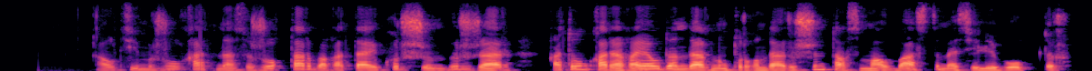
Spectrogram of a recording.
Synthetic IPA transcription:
ɑlˠt̪ʰe̞mɪɾʒo̞lˠqʰɑt̪ənɑs̬əʒo̞q̚t̪ʰɑɾbɑʁɑt̪ɑjkʲʰʏɾʃɪmʏɾʒɑɾ | qʰɑt̪oɴqʰɑɾɑʁɑjɑwd̪ɑnd̪ɑɾənəɴt̪ʰʊɾʁənd̪ɑɾəʏʃɪnt̪ʰɑsəmɑlˠbɑst̪əmæse̞le̞bo̞lˠəp̚t̪ʰʊɾ

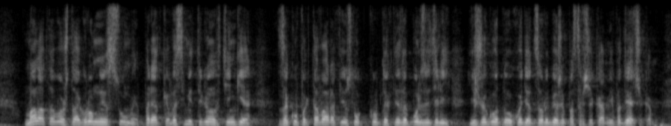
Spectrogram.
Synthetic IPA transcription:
malˠət̪ɐvo̞ʂt̪o̞ɐɡɾo̞mnɨjəsumːɨ̰pɐɾʲat̪̚kəvɐsʲmʲit̪ɾʲɪlʲɪo̞nəftʲɪnʲɡʲe | zɐkupək̚t̪ɐvaɾəfiʊslˠukkːɾupnɨxnʲɪd̪ɐpo̞lʲzəvətʲɪlʲɪj | jɪʐɨɡo̞d̪̚nəʊxo̞dʲət̪zəɾʊbʲe̞ʐnɨmpəst̪ɐfɕːɪkamipɐd̪ɾʲæt͡ɕːɪ̥kə̰m

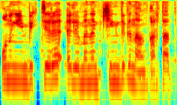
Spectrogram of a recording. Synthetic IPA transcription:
wo̞nəɴe̞mbe̞k̚t̪e̞ɾɪʔɪlɪmɪnɪŋkʲʰe̞ŋd̪ɪɡʲɪnɑɴqɑɾt̪ɑd̪ə

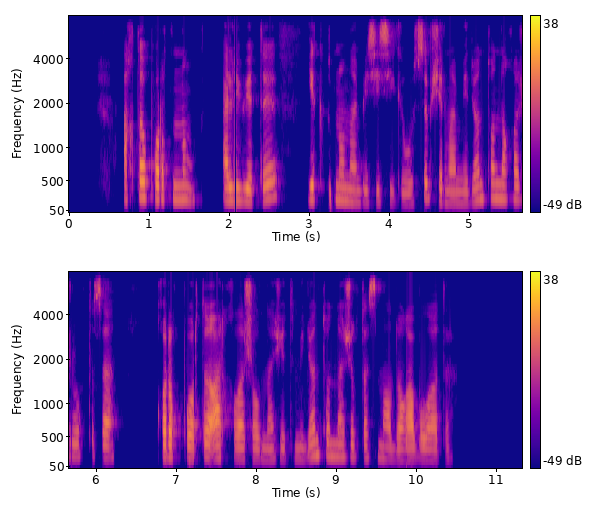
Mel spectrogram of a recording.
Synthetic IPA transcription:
ɑqt̪owpʰo̞ɾt̪ənəɴ | ælɵwe̞t̪ɪ | je̞kʲɪ̥b̥ɪ̥t̪ɪnwo̞nːɑnbe̞se̞se̞ɡʲe̞wɵsɪpʒ̥ijəɾmɑmʲilʲːio̞nt̪ʰo̞nːɑʁɑʒuwəq̚t̪ʰɑsɑ | qʰʊɾəq̚pʰo̞ɾt̪əʔɑɾqəlˠəʒəlˠənɑʒe̞t̪ɪmʲilʲːio̞nt̪ʰo̞nːɑʒʏk̚t̪ʰɑsəmɑlˠd̪uʁɑbo̞lˠɑd̪ə

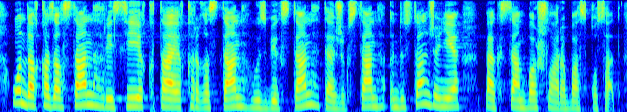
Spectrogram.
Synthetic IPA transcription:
wo̞nd̪ɑqʰɑzɑqst̪ɑnɾe̞se̞jqʰə̥t̪ɑjqʰəɾʁəst̪ɑnwɵzbe̞kʲɪ̥st̪ɑnt̪ʰæʒɪkʲɪ̥st̪ɑnɪnd̪ʊst̪ɑnʒæne̞ | pʰækʲɪ̥st̪ɑnbɑsʃəlˠɑɾəbɑsqʰo̞sɑ̰d̪̥ə

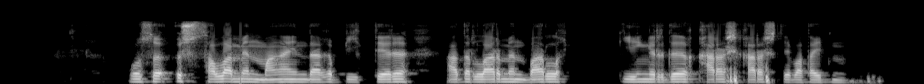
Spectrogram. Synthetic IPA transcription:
wo̞səʏʃsɑlˠɑme̞nmɑɴɑjənd̪ɑʁəbijɪk̚t̪e̞ɾɪ | ɑd̪əɾlˠɑɾəme̞nbɑɾlˠəq | e̞ŋɪɾd̪ɪqʰɑɾɑʃqʰɑɾɑʃd̪e̞pɑt̪ɑjt̪ən

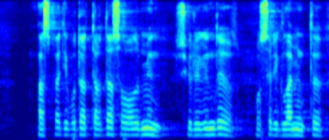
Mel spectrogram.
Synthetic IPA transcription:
b̥ɑsqɑd̪ʲeput̪at̪ːɑɾd̪ɑsɑwɑlˠəme̞nsɵjle̞ɡʲe̞nd̪ewo̞səɾʲe̞ɡlˠamʲent̪ːɪ

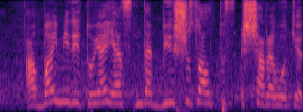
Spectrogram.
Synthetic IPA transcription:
ɑbɑjmed̪ejt̪ʰo̞jɑjɑsənd̪ɑbe̞sʒ̥ʏzɑlˠpəsɪʃʃɑɾɑwɵt̪e̞

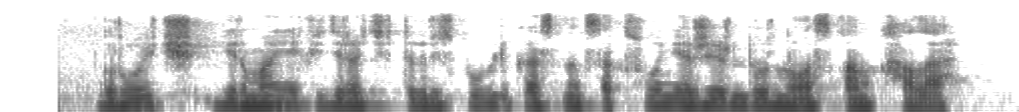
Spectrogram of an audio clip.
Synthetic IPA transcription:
ɡro̞t͡ʃɡʲe̞rmanʲijafʲe̞dʲe̞ɾat̪ivt̪ɪkɾʲe̞spublijkasənəɴsakso̞nʲijaʒe̞ɾɪnd̪eo̞ɾnɑlˠɑsqɑɴqʰɑlˠɑ

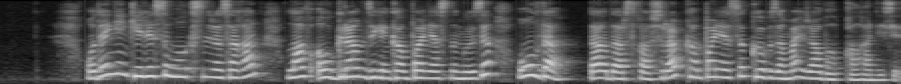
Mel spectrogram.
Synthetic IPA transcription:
wo̞d̪ɑŋkʲejɪŋkʲʰe̞le̞sɪwo̞lˠkʲɪ̥sɪnɪʒɑsɑʁɑnlˠavowɡramd̪e̞ɡʲe̞ŋkʰo̞mpanʲijasənəɴwɵzɪwo̞lˠd̪ɑd̪̥ɑʁəd̪ɑɾəsqɑʊʃəɾɑp̚kʰo̞mpanʲijasəkʲʰɵpzɑmɑjʒɑbəlˠəp̚qʰɑlˠʁɑnd̪e̞se̞d̪

